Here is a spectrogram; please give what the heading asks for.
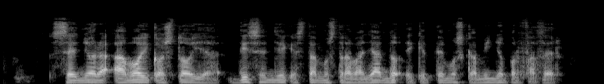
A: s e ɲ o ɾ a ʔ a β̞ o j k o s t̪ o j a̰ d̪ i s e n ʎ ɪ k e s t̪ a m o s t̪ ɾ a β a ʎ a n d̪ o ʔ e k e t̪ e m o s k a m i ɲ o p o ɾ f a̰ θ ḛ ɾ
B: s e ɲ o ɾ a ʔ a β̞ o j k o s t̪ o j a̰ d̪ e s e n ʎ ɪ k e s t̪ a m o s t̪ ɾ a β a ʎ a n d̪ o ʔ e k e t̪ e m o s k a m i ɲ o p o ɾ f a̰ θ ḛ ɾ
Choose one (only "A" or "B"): A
